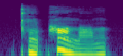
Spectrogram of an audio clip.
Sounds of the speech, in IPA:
kʰ ẽ˨ p̚ h ɔ̃˥˧ n̪ ɔ˨˦ m

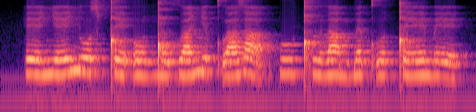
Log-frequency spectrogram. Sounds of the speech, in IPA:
eː ɲ eː ɲ oː s ǃ e ʔ oː ŋ͡ǃ o xʷ a ɲ e kʷʼ a z a | p uː ǃʰ ɯ l a m b ɛ kʷʼ ɤ ǃ eː m eː

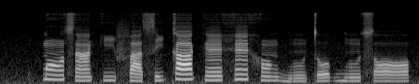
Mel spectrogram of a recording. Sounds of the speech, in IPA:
k͡p ɔ̃˧ s ã˨ k i˨ f a˨ s i˨˦ k a˦ k ɛ̃˧ h ɛ̃˦ h ɔ̃˧ ɡ͡b ũ˨ t o˨˦ ɡ͡b ũ˧ s ɔ˧

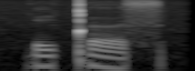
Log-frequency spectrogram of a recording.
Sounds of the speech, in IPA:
ɾ i ǃ ə s

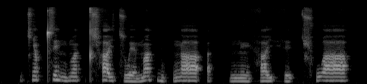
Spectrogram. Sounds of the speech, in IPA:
t͡ɕ ã˦ p̚ t͡s i˥˧ n b ã˦ t̚ t͡ɕʰ a˥˧ j t͡s w e˨˩ m ã˦ t̚ b u˨ k̚ ŋ a˦ ʔ | n̪ ĩ˨˩ h a˧ j h i˨ ʔ t͡ɕʰ w a˦

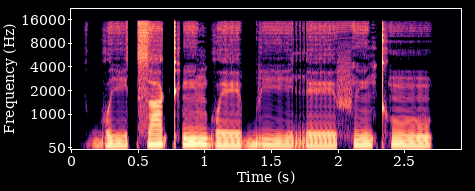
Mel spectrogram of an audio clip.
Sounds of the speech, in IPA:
ɡʷ iː˨ t͡s a˦ kʼ ĩ˦ ɡʷ eː˨ b iː˦˨ r eː˨ f ĩ˨ kʰ ũ˨

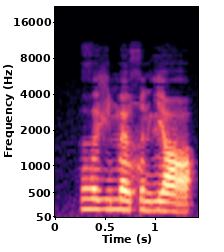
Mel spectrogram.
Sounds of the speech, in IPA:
ɦ ɤ ʒ i m ɜ χʷ ə n lʲ ɑ

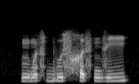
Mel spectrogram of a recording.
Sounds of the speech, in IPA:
m b ɐ̃ s b u s χ ɨ s n z i

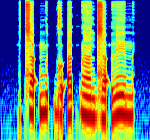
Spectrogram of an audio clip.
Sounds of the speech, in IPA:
t͡s a˦ ʔ m u˦ t̚ ɡ o˨ ʔ a˦ k̚ l ã˧ d͡z a˨ ʔ l e˥˧ m

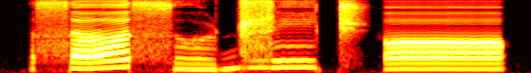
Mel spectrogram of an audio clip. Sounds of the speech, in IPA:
s ʌ˨˦ s o̤˨ ɖ͡ʐ e̤˦ t͡ʃʼ ɔ˧

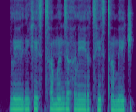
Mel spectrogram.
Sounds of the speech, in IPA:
l ẽː r ĩ x ẽ s t͡sʰ ɐ m ə̃ n z ə h ə l eː ɾ ə t͡sʰ ẽ s tʰ ɐ̃ m e t͡ʃ

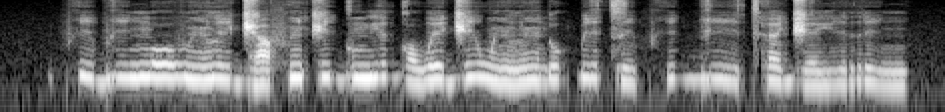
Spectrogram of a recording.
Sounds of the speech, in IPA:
pʰ i˦˨ b iː˦ ŋ oː˦ β ĩ˨˦ l i˨ d͡ʒ a˨ f ĩ˦ t͡ʃ i˦ ɡ ʊ˦ m j ɪ˦ ɡ ɔ˨ w e˦˨ d͡ʒ i˦ w ĩ˨ l ĩ˦˨ ɗ o˦ k͡p i˦ t͡s i˨ pʰ i˦ ɡ͡b iː˦˨ tʰ ɛ˦ d͡ʒ e˨ j i˨˦ r i˨ ŋ

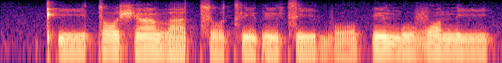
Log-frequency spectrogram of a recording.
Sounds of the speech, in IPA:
kʼ iː˨ t ɔ˦ ʃ ã˦ β a˨ t͡s o˨ t͡s ĩ˨ ɗ ĩ˨ t͡s iː˦ b o˨˦ | ĩ˦ m u˨ v ɔ˦ n iː˦

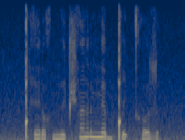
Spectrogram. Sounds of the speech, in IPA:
ǃʰ e ɾ o x ŋ ɨ t͡ʃʰ ɐ̃ r ŋ ɛ b ǃ i ʔ kʰ o z

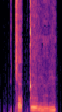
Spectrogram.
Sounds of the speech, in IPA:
c a˨˩ k̚ ʈ əː˨˩˦ ŋ ɨ˧˥ ŋ

